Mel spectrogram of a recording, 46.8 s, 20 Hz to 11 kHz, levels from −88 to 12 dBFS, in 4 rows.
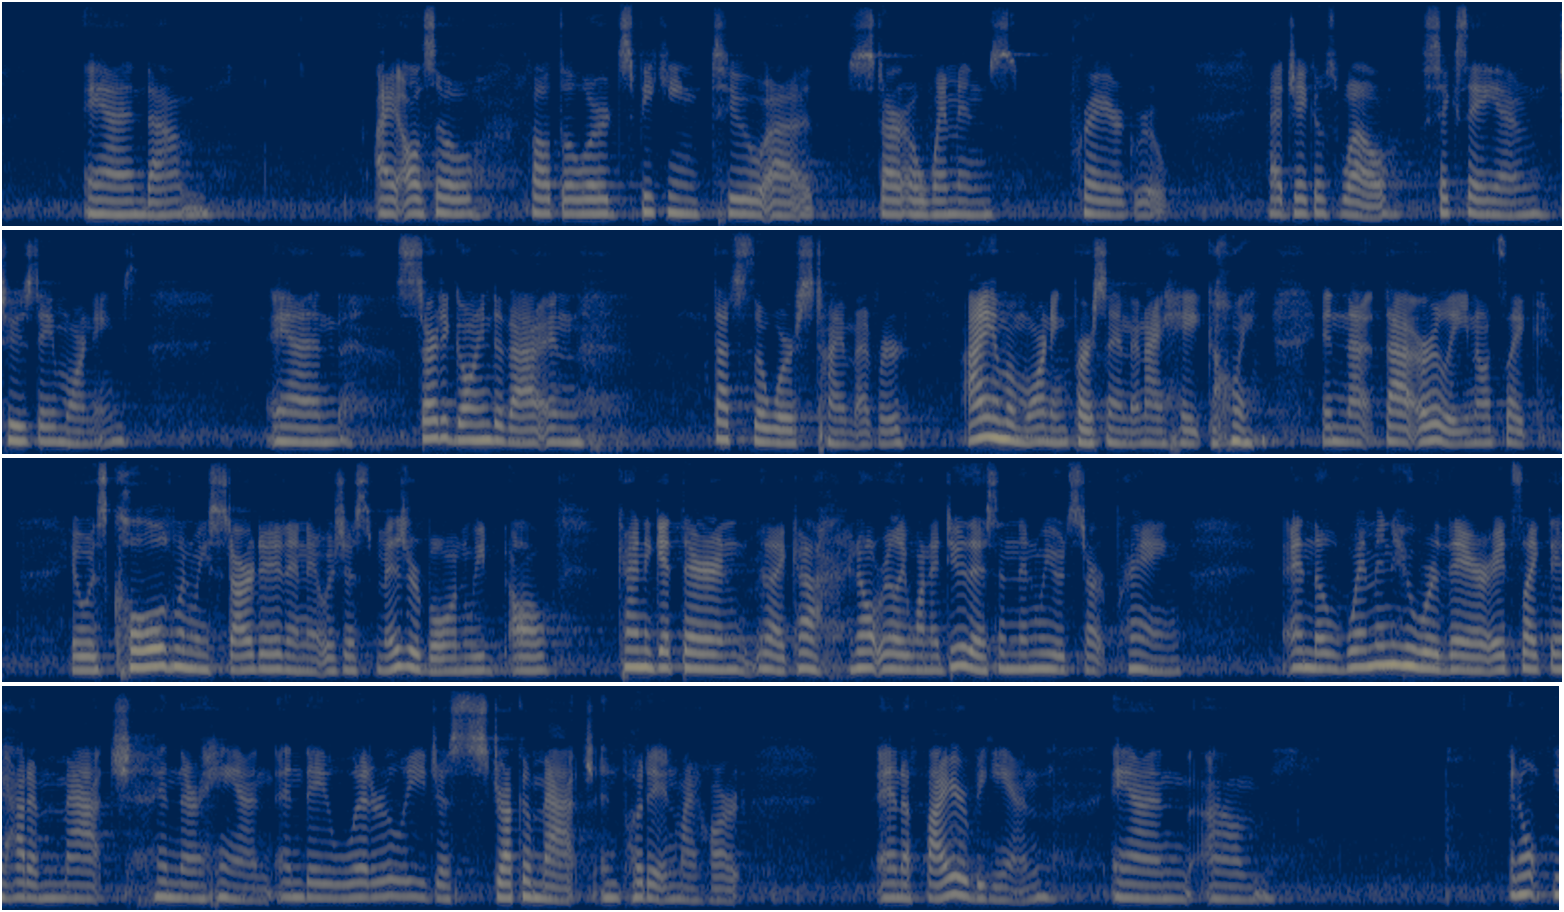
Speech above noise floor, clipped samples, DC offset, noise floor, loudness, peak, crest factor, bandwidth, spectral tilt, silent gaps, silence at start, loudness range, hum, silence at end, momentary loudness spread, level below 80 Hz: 30 dB; under 0.1%; under 0.1%; -70 dBFS; -41 LUFS; -18 dBFS; 22 dB; 10.5 kHz; -5 dB/octave; none; 0.65 s; 7 LU; none; 0 s; 14 LU; under -90 dBFS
